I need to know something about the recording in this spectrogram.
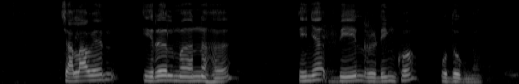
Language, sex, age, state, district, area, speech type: Santali, male, 45-60, West Bengal, Paschim Bardhaman, urban, read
